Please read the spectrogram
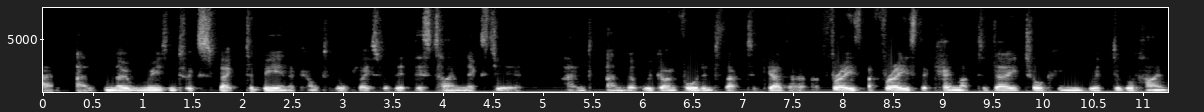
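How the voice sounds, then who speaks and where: A man talks at a moderate pace, with a dry, close sound and no echo. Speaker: conversation host. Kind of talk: casual chat. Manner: soft-spoken; mumbling.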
